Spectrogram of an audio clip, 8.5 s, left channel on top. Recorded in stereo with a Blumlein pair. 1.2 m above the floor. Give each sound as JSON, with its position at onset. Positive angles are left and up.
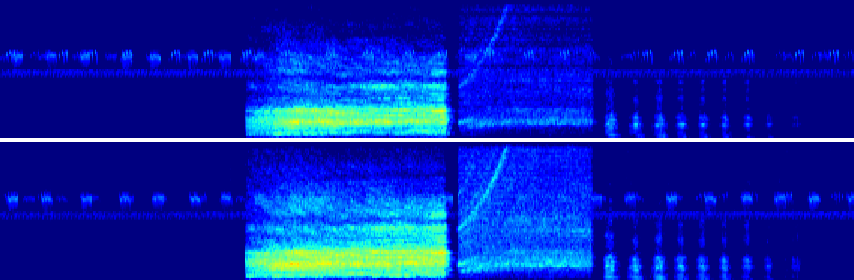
{"t": 2.5, "sound": "a scream", "azimuth_deg": -60, "distance_m": 2.5}
{"t": 4.6, "sound": "sawing", "azimuth_deg": -50, "distance_m": 0.9}
{"t": 6.0, "sound": "laughter", "azimuth_deg": -55, "distance_m": 2.0}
